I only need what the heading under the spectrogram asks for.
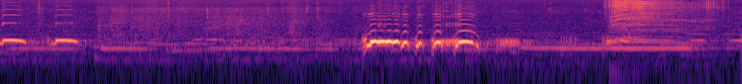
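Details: Local zebra dove with a big voice, sung as a lure for other doves; one short burst of quick, bubbling cooing mid-clip amid faint background coos and a brief rustling noise.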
